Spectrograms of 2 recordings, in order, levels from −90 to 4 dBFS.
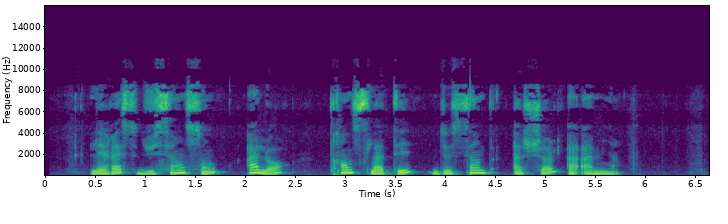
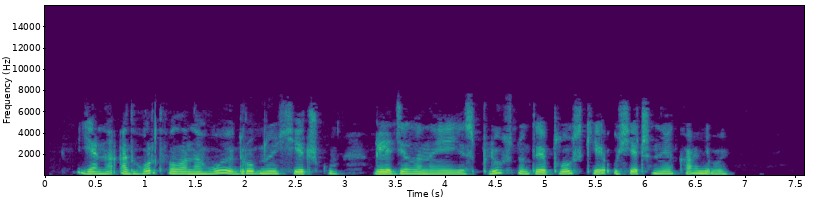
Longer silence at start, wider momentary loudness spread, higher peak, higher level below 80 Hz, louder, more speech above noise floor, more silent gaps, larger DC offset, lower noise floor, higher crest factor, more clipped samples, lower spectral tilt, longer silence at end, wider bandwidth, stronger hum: first, 0.45 s vs 0.3 s; about the same, 8 LU vs 6 LU; about the same, -2 dBFS vs -4 dBFS; about the same, -58 dBFS vs -58 dBFS; first, -17 LUFS vs -20 LUFS; second, 49 dB vs 61 dB; neither; neither; second, -65 dBFS vs -80 dBFS; about the same, 14 dB vs 16 dB; neither; second, -5.5 dB/octave vs -8 dB/octave; first, 0.9 s vs 0.75 s; first, 9 kHz vs 7 kHz; neither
